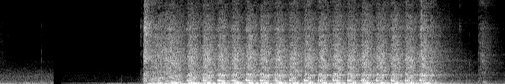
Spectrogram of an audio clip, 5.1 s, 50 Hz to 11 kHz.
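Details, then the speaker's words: Toyota Supra MkIV (JZA80) on an ECU Masters EMU Black base map: steady starter churning about three and a half turns a second, dying away without firing; crank no start, flex fuel sensor fault suspected, possibly out of fuel. "so there's an issue with the flex fuel sensor while we're cranking so we're going to have to look into that and see what's going on here"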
